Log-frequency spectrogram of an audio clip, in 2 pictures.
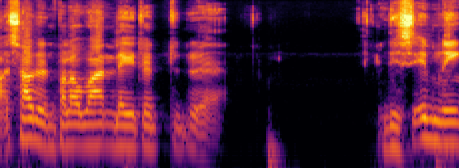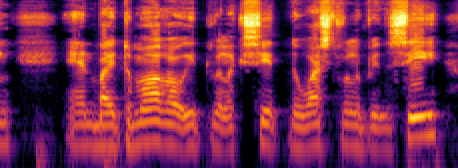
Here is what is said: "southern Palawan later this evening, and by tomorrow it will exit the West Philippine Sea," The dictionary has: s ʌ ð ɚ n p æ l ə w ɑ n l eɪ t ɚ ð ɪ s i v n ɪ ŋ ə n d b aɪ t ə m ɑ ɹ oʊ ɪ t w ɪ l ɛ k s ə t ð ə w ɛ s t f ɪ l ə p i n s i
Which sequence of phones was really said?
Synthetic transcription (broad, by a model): s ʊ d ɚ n p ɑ l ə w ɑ n l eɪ t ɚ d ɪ s i v n ɪ ŋ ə n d b aɪ t ə m ɑ ɹ oʊ ɪ t w ɪ l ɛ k s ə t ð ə w ɛ s t f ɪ l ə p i n s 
